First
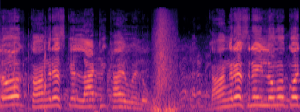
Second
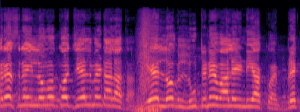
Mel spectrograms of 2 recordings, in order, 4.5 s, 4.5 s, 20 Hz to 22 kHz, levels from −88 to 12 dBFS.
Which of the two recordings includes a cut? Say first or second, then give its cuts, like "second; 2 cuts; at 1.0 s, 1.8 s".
second; 1 cut; at 2.0 s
